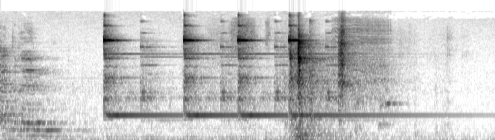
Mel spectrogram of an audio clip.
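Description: A door clicks and creaks open.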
